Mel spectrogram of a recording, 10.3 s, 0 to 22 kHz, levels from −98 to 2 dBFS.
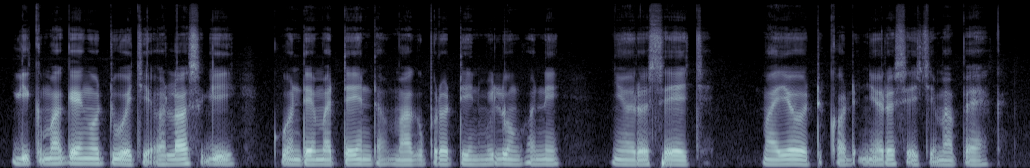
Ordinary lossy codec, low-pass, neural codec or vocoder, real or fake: none; 19.8 kHz; none; real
